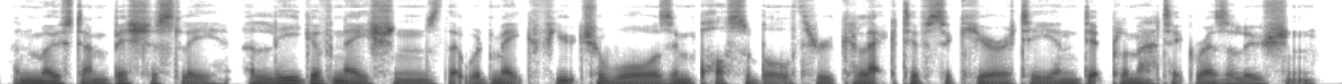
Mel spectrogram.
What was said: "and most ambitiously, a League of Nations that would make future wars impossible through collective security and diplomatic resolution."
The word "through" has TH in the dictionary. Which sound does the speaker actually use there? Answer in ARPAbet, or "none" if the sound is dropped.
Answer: TH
